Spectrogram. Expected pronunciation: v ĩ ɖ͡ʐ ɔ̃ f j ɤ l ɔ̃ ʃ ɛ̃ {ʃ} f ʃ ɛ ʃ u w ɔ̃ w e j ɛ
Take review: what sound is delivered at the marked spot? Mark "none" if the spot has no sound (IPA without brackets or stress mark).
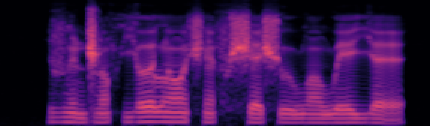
none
